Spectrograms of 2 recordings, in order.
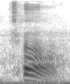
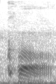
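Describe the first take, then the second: First: It begins with a ch sound. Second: It begins with a k sound. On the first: This is the other way of saying the name. "the other race is Cha" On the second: This is the speaker's preferred, Chaldean way of saying it. "but I prefer Ka"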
